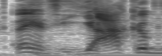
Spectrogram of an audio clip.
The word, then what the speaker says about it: Jakob: I think it's Jakob Johnson. I don't think it's pronounced Jacob, but yeah, that I didn't know they had a backup fullback.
